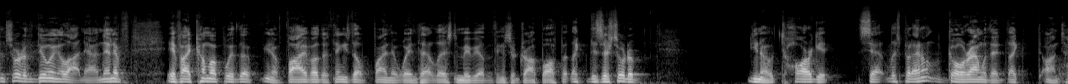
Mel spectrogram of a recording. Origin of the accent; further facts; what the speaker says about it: Long Island, New York, United States; Long Island.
